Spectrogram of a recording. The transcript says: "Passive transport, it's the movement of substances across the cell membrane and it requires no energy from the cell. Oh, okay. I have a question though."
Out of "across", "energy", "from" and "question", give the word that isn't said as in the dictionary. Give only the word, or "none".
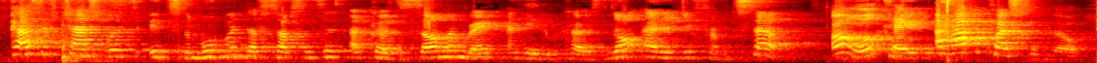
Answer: across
